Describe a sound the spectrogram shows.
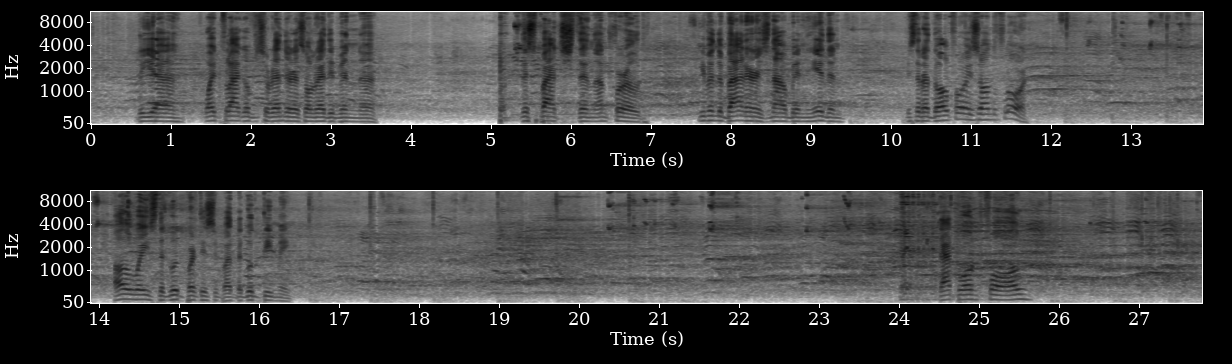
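Basketball shoes squeak on a wooden court.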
